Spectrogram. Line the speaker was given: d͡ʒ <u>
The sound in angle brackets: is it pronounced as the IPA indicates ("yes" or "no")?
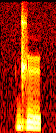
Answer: no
